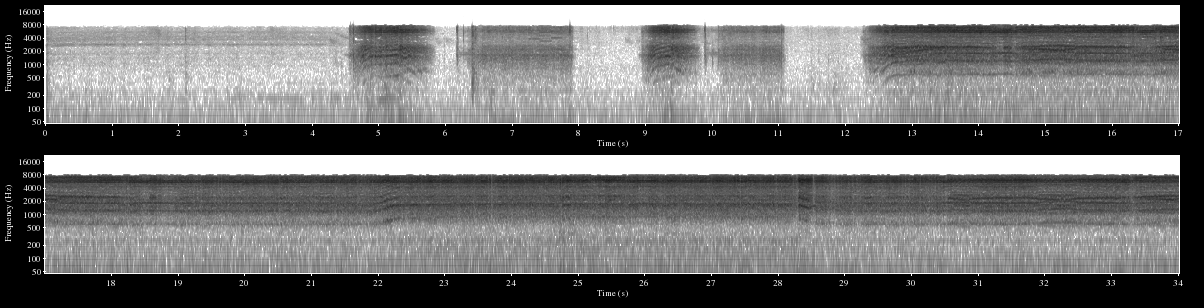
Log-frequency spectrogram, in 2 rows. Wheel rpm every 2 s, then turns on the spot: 0, 0, 40, 20, 20, 10, 100, 160, 160, 160, 160, 220, 230, 230, 190, 160, 160.
6-8 10-12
